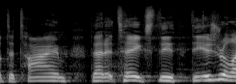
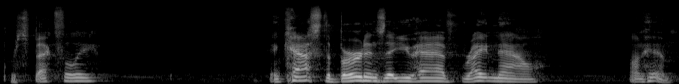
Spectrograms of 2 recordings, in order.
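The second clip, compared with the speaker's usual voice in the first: guided prayer; 3 semitones lower, 6 dB quieter than usual. Acted. Pastor leading the congregation in quiet reflection, hushed.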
